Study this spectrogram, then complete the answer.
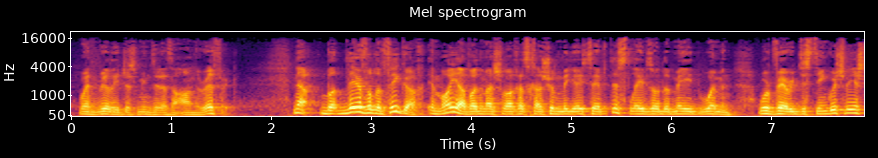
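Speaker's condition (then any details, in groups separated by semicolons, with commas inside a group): No condition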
